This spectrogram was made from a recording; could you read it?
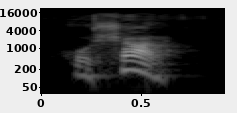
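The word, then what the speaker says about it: Oshar (ושר): y deberá meditar el santo nombre de Hashem que se escribe Vaf Shin Reish, que se pronuncia Oshar,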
